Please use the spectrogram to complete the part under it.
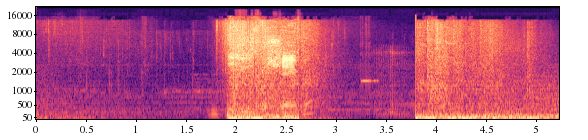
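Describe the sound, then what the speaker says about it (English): Two loud blasts in the Fallout game, each a sudden booming burst with a rumbling tail, separated by a quieter stretch of low noise. "Oh, it's gonna blow up!"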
